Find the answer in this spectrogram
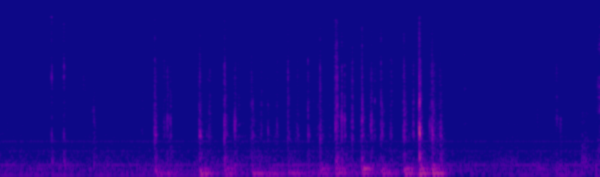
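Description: Faint computer keyboard typing: a run of quick, uneven key clicks as a new entry is typed into the code, stopping about four and a half seconds in.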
